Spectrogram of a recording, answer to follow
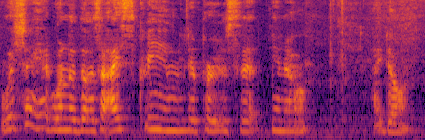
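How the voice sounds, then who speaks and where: Noticeable background noise and audible room echo around a woman's fairly high voice, moving at a moderate pace. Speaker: home cooking and garden vlogger. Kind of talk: cooking tutorial. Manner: sometimes mumbles, quiet; casual, chatty.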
